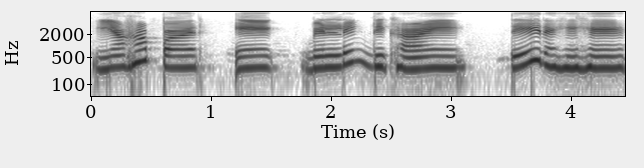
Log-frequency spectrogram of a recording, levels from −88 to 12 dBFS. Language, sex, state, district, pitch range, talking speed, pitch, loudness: Hindi, female, Himachal Pradesh, Shimla, 270-295 Hz, 105 wpm, 280 Hz, -12 LUFS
